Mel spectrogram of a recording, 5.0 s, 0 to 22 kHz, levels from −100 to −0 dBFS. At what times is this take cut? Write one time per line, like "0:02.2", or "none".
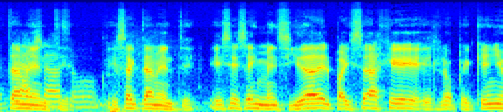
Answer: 0:02.0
